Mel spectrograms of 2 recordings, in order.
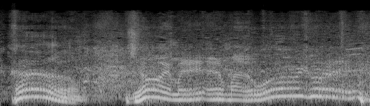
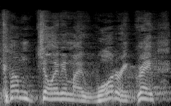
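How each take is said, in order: First: Very slow, drawn-out throaty gargle, higher and louder; rolled throat. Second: Said in the usual way. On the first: Shown as a demonstration. Joke book line redone with a rolled throat, eerie throaty drawl. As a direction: roll your throat through every word. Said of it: "you gotta roll your throat". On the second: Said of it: "No, you gotta roll your throat".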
